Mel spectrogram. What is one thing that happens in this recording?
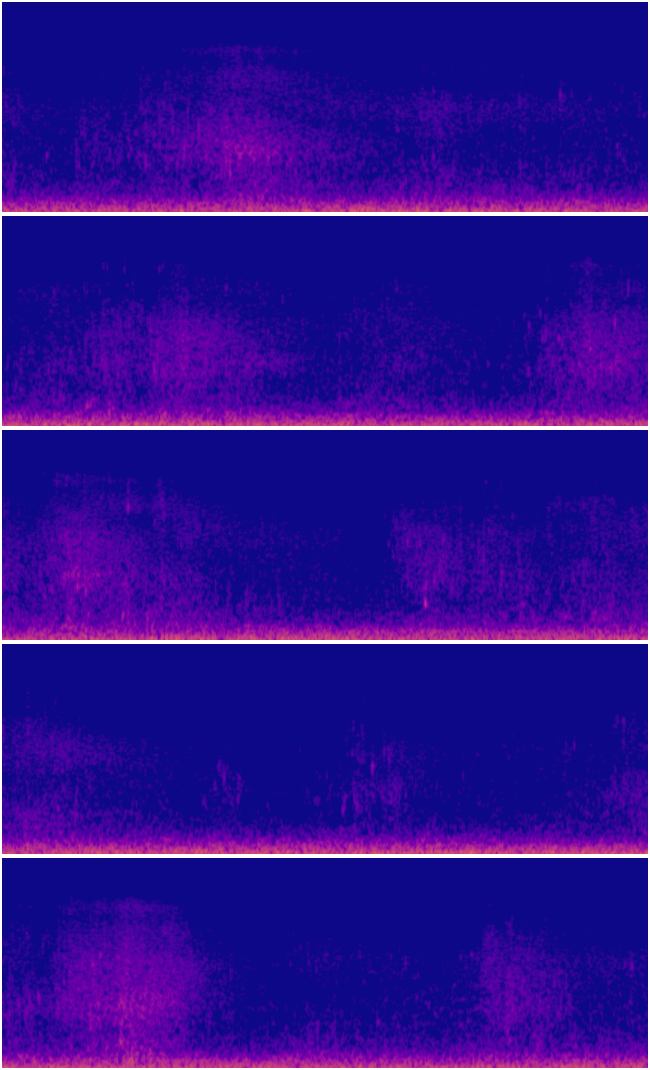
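Small waves wash gently onto a pebble shore in repeated surges.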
